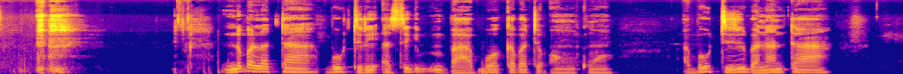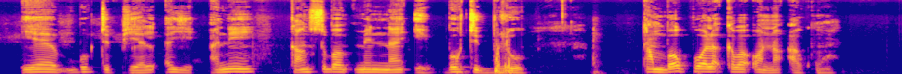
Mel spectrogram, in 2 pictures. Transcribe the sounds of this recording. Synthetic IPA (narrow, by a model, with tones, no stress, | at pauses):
nɪ˦ba˦la˦taː˦bʊ˦kti˨ɾɪ˦ʔa˨sɪ˦ɡbaː˨pʊ˦ɔ˦ka˦ba˦tɪ˨ʔɔ˨ŋ˨kʊ˨ɔ˦ | a̰˨bo˦kti˨ɾɪ˦ba˨na˦ntaː˦ | jɛ˦bo˦k̚ti˨pi˨ɛ˨la˦ji˨a˨nɪ˦ | ka˨n˦sʊ˦ba˦mɪ˦nːa˦ŋɪ˨bo˦kti˨bu˨loː˦˨ | ta˨mbɔ˦kpʊ˦ɔ˦la˦ka˦ba˦ʔɔ˨na̰˨ʔa˨kʊ̃˨ɔ˨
